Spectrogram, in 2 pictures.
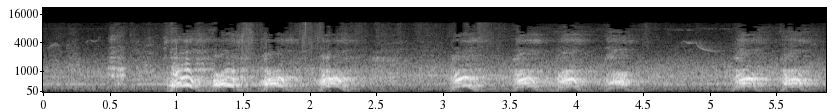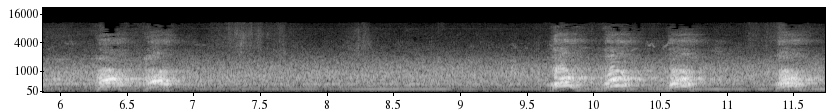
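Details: Roxy, a Great Pyrenees, barks beside a house while holding a black bear up a tree after a commotion at the trash barrel; deep barks come in bursts of two to four, with pauses between groups.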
